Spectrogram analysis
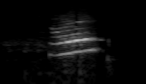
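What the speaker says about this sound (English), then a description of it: "The big cat!" A single cat meow, clear and fairly close, rising and falling over about half a second, heard alone with no talking.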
